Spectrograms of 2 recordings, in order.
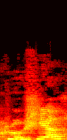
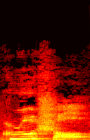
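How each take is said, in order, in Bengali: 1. শেষের অংশটি 'shee-al' এর মতো করে বলা হয়। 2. শেষের অংশটি 'shal' এর মতো করে বলা হয়। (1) "এটা ক্রুশিয়াল হবে না" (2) "এটা হবে"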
